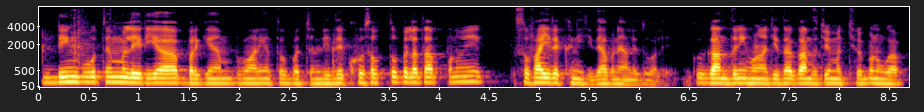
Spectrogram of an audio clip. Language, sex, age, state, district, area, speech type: Punjabi, male, 18-30, Punjab, Patiala, urban, spontaneous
